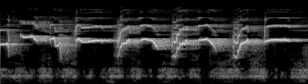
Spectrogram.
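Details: Oriental magpie-robin in the wikplong style, played to teach a young untrained bird to sing. Loud ringing whistles swoop down and back up, repeated roughly every half second in a steady rolling pattern, with a soft low rumble beneath.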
